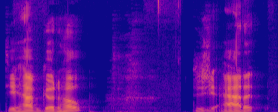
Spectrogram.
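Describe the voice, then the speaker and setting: A male player in a casual tabletop game chat, talking in a low-key way. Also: fairly quick, sharp tone, no echo.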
